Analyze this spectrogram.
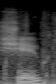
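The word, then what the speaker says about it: Hsu: report to Colonel and don't ask me why it's pronounced the way that it is but it sounds like Shu I don't know if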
